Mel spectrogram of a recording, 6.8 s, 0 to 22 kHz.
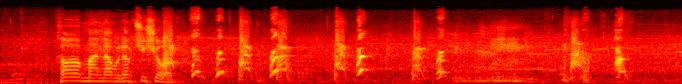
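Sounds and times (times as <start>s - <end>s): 
speech: 0.6s - 1.9s
dog barking: 1.6s - 4.5s, 5.6s - 6.4s.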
